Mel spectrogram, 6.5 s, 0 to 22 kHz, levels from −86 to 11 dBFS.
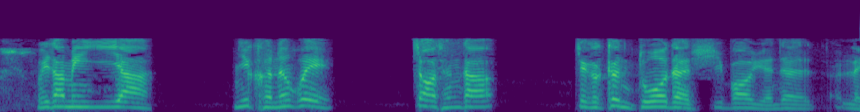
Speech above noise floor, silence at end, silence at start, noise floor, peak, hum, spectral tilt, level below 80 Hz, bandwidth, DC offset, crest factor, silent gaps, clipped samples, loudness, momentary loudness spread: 61 dB; 0 s; 0 s; -81 dBFS; -2 dBFS; none; -8 dB/octave; -66 dBFS; 5.6 kHz; under 0.1%; 20 dB; none; under 0.1%; -20 LUFS; 10 LU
